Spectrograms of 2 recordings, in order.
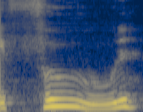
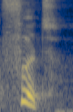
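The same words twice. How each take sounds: First: Said in the usual way. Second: "foot" with a short, squeezed vowel. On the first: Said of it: "don't want to squeeze out your vowel sounds". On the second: Shown as a demonstration. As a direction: cut the vowel short so food becomes "foot". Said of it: "squeeze out the sound".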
